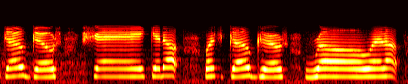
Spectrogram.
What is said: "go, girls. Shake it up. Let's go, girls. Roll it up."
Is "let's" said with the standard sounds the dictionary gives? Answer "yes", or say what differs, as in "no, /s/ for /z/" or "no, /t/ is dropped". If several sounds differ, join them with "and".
no, /w/ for /l/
